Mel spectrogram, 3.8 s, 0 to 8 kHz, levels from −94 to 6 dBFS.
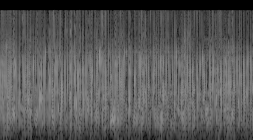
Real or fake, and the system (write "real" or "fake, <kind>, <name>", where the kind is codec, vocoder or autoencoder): fake, vocoder, BigVGAN v2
